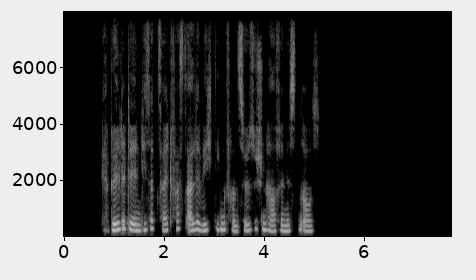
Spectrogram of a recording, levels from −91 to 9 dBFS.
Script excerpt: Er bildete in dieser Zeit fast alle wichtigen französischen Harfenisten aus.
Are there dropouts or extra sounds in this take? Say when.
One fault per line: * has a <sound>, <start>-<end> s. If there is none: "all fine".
all fine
